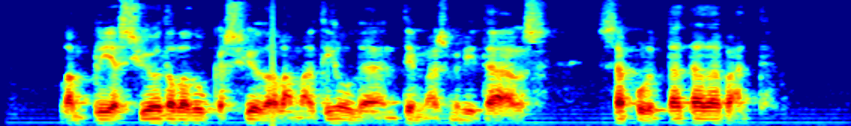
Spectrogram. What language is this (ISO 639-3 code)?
cat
